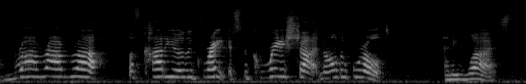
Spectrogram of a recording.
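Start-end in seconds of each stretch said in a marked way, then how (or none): 0.1-3.9 high, loud chanting cheer; crowd shouting. A narrator's reading. Audience shouting praise for Lafcadio. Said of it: "the people began to shout".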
